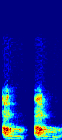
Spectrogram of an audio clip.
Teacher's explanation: يبقى طرف اللسان مرفوع واقصى اللسان كمان مرفوع · Term: الراء المفخمة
